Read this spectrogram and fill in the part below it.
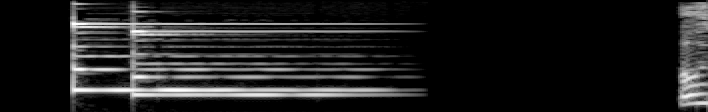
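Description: A bright two-note chime rings and fades.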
